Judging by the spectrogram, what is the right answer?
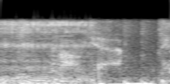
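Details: Person snoring after four beers and a shot of Malibu: one loud, long, rough, throaty rumbling snore.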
